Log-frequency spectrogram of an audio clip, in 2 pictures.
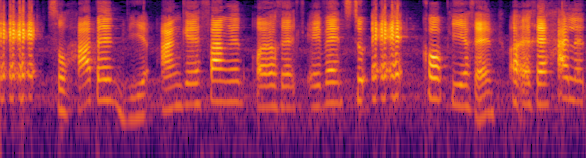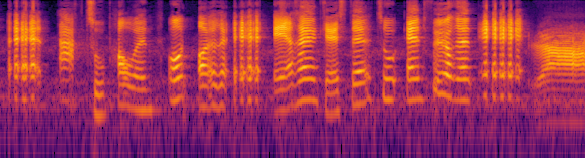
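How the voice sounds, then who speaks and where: In a put-on character voice, someone talks at a fairly high pitch and fairly slow pace with hardly any pauses, over clear background noise. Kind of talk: comic overacting. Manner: hesitant, stammering.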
